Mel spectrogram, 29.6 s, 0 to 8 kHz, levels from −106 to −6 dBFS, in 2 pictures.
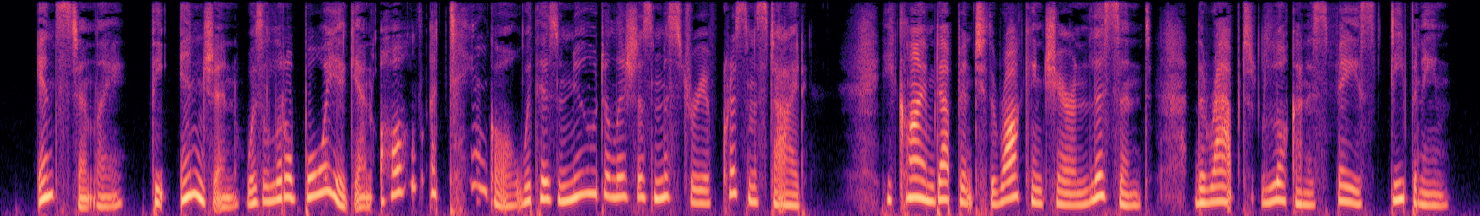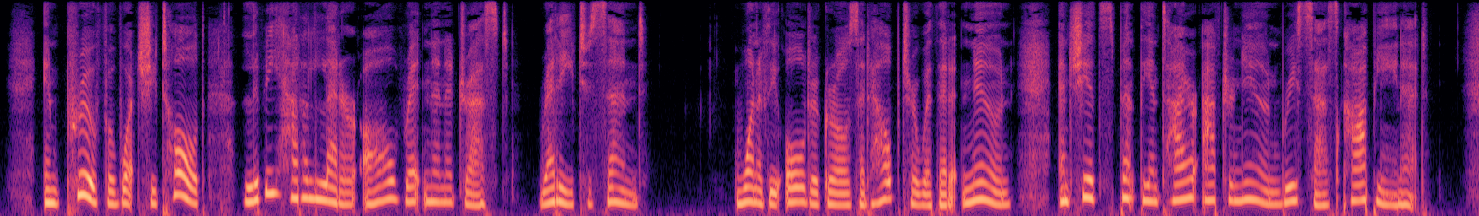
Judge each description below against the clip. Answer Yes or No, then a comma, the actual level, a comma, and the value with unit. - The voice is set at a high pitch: Yes, high, 205 Hz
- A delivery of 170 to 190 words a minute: No, average, 150 wpm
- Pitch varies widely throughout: Yes, wide, 6.0 semitones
